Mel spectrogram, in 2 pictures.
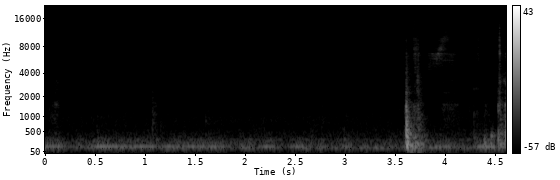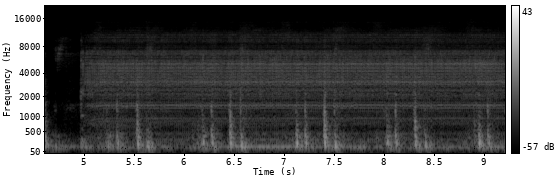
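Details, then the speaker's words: Toyota 100 Series Land Cruiser, key on and brake pedal pumped several times: the electric brake actuator/ABS pump kicks in with a steady low hum under clicks, which is the normal, healthy sound. "We turned the key on and pumped the brake a few times, and that pump kicked in, electric pump kicked in, and you can hear that low humming noise. That's what we want to hear."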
